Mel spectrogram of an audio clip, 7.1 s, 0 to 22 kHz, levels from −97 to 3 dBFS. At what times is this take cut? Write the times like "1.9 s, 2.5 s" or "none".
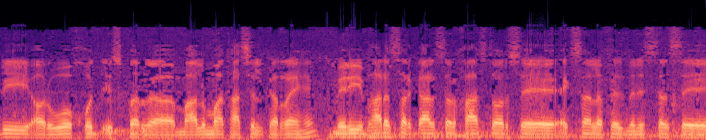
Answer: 3.2 s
